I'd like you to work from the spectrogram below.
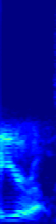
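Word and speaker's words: gyro: How do you say it in the right way? – You hit it on the button. It's a euro.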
